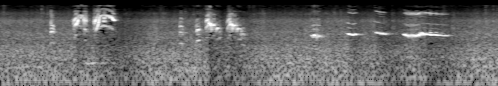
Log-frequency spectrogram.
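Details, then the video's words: Philippine bulbul in noisy song: rasping, scratchy chirps first, then a run of clear whistled notes, the last one drawn out and slurred. "PULANGA ma ingay talaga(singing bird)"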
